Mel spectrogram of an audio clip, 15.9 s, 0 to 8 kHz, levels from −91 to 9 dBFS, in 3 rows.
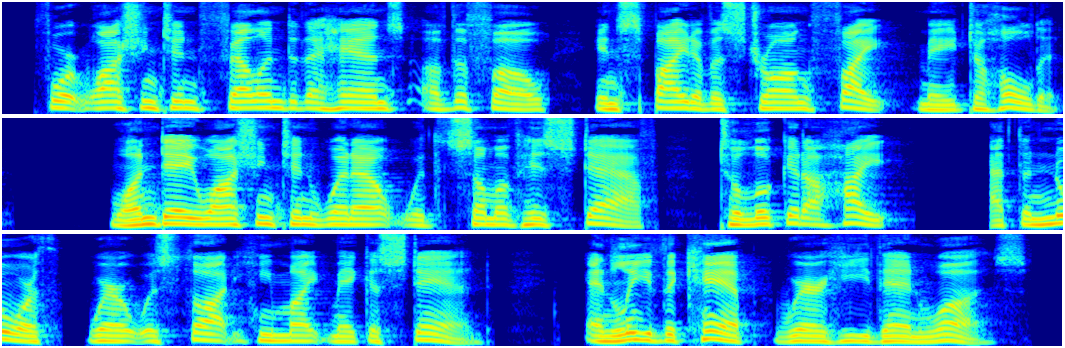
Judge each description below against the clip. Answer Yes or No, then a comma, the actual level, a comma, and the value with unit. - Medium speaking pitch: Yes, medium, 155 Hz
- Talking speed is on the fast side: Yes, fast, 220 wpm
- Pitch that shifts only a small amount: No, average, 3.2 semitones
